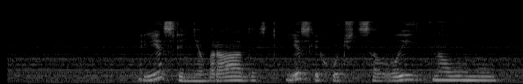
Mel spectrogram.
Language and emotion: Russian, sad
